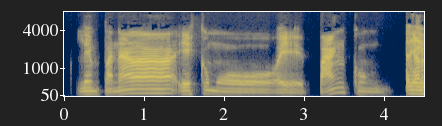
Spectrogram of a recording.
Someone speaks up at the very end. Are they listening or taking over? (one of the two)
taking over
